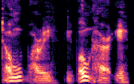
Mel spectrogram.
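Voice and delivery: low, soft reassurance; quiet, patient gamekeeper. A narrator's reading. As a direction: soothe a frightened pupil gently. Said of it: "said Hagrid patiently".

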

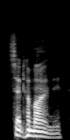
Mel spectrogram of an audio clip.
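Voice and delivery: ordinary delivery

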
